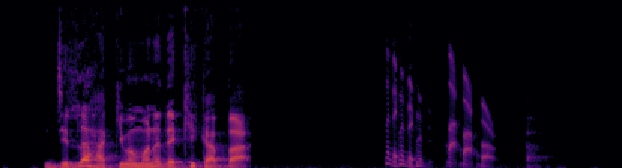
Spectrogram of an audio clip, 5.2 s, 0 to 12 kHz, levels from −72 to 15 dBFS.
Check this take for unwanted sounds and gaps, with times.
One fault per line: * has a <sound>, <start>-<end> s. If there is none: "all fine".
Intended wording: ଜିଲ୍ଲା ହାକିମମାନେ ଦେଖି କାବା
* has a chirp, 3.2-4.2 s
